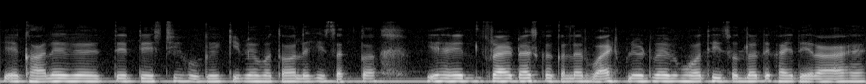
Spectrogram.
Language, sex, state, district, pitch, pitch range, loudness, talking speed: Hindi, male, Chandigarh, Chandigarh, 140 Hz, 135-140 Hz, -16 LUFS, 180 wpm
